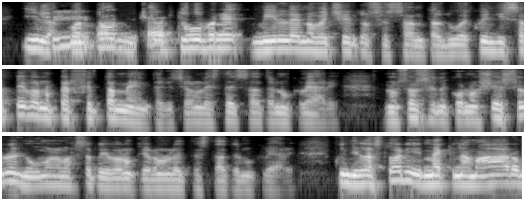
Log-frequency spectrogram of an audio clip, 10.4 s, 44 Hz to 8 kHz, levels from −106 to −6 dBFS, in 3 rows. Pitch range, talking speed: 110-155 Hz, 180 wpm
